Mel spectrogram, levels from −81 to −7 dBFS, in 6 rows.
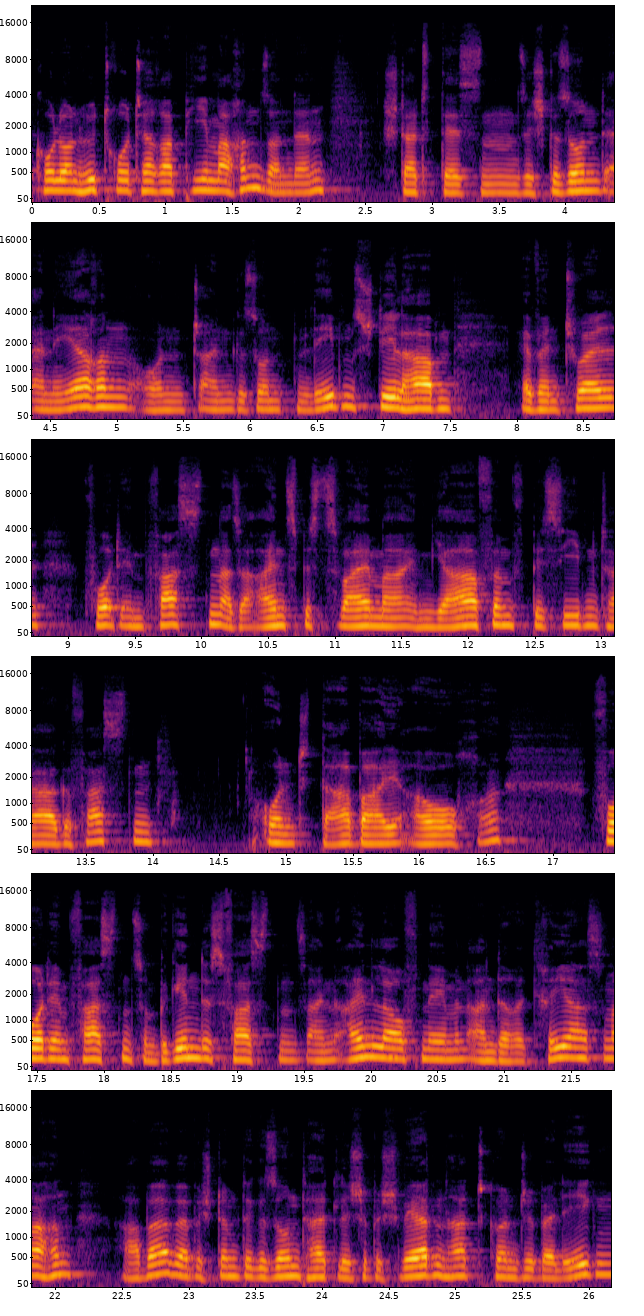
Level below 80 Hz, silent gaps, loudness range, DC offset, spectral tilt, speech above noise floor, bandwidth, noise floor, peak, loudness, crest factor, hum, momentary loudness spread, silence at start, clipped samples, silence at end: -58 dBFS; none; 3 LU; under 0.1%; -7.5 dB/octave; 33 dB; 15.5 kHz; -57 dBFS; -6 dBFS; -25 LUFS; 18 dB; none; 10 LU; 0 s; under 0.1%; 0 s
